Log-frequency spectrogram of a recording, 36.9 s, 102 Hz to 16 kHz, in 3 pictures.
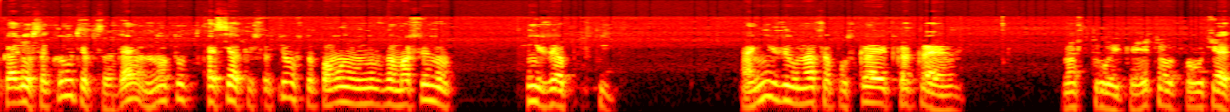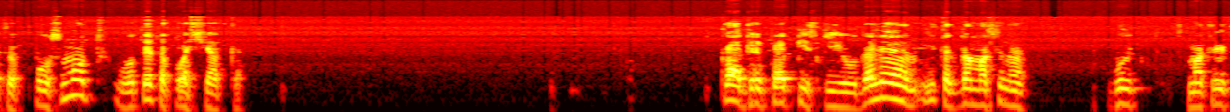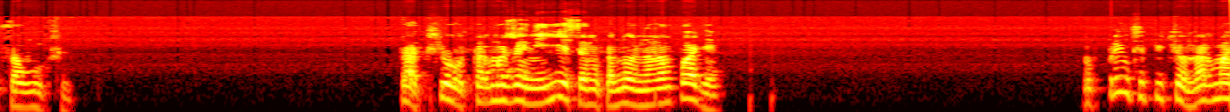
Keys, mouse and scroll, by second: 2.9-5.3 middle drag, 2.9 space, 7.5 middle click, 9.7 click, 11.5-12.9 drag, 14.0 click, 15.2 click, 15.5-18.0 drag, 18.7-19.5 drag, 20.5 Delete, 22.3 space, 25.3 click, 25.7-28.8 drag, 31.3 KP_0, 32.2 space.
